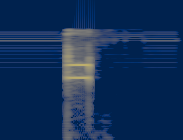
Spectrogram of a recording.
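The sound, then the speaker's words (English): A single short touch-tone beep, a steady dual-pitched DTMF telephone keypad tone sent over a repeater-to-repeater phone link, cuts in and is followed by a brief burst of rough, low noise before the line falls quiet. No one speaks. “Hey, what does repeater phone to repeater phone sound like?”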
